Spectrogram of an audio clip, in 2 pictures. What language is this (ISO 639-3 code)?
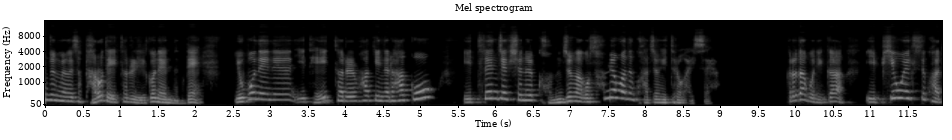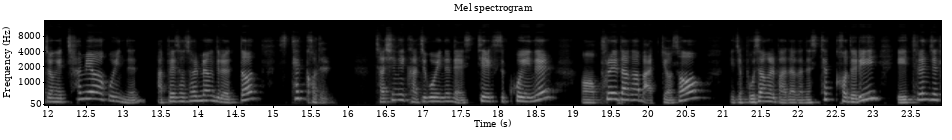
kor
